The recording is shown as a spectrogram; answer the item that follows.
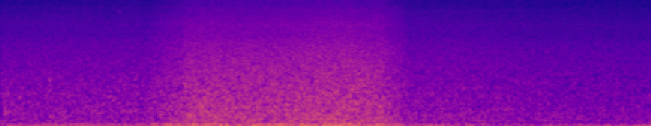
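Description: Loud, steady rush of a waterfall, with a broadband roar that swells for a second or two and then settles back to a constant wash.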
